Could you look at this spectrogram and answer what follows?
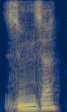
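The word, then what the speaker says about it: Dzundza: it uh george zunda how do you say his name is the dunes d-z-u-n-d-z-a zunza you know what i'm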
